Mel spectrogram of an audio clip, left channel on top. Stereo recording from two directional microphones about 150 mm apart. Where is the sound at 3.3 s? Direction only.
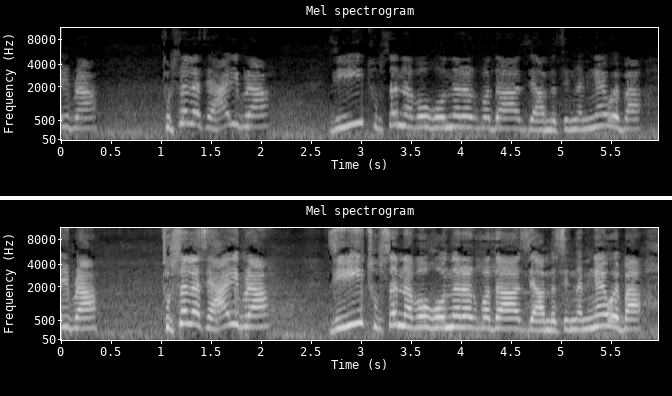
35° right (ahead or behind).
